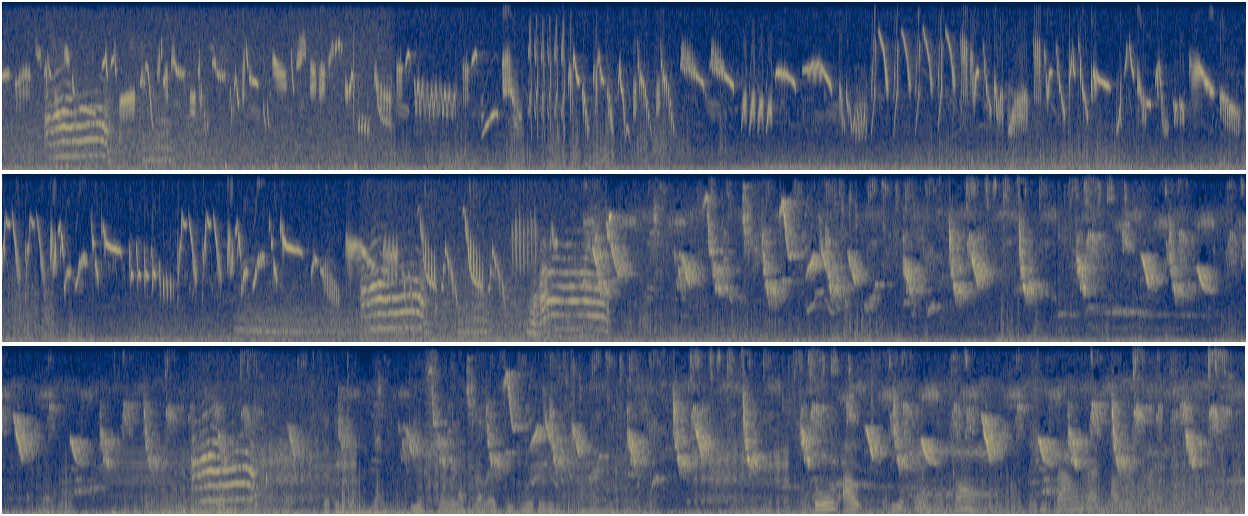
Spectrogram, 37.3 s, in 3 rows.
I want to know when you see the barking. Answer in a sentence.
You can't hear the barking here.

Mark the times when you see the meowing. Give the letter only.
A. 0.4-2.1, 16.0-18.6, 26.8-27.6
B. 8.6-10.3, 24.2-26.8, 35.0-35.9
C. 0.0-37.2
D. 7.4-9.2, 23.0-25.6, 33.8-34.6
A.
